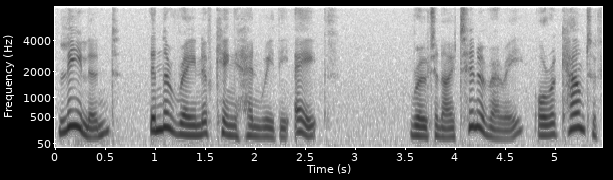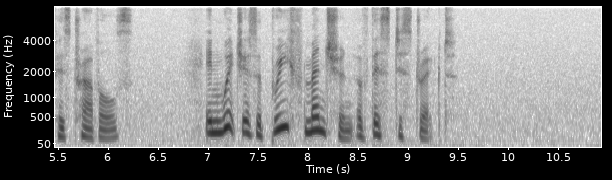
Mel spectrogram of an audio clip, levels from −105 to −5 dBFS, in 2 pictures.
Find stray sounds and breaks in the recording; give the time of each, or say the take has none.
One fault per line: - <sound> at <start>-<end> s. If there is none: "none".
none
